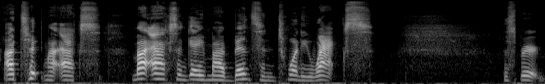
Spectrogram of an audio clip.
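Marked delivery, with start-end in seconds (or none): none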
